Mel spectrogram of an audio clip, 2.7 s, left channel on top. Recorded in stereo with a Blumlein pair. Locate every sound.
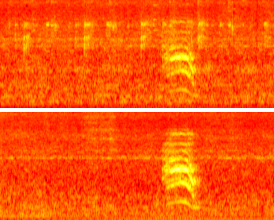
0.0 s a fan: 60° right
1.6 s a shout: 20° right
